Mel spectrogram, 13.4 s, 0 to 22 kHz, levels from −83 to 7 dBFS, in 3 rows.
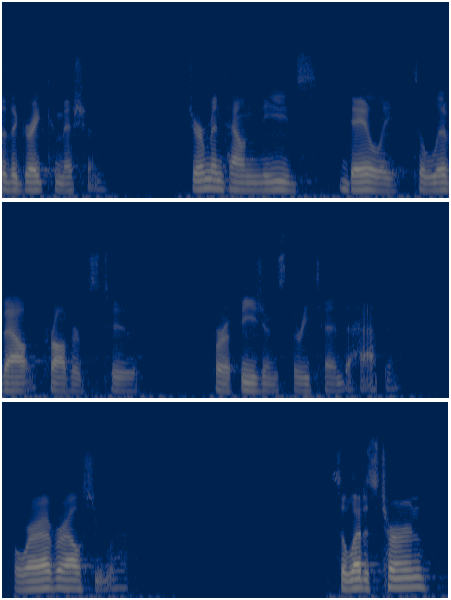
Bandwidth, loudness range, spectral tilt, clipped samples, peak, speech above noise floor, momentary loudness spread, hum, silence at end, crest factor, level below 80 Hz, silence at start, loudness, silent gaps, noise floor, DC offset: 16 kHz; 8 LU; -6 dB/octave; under 0.1%; -24 dBFS; 30 dB; 19 LU; none; 0.2 s; 24 dB; -82 dBFS; 0 s; -45 LUFS; 1.52-1.71 s, 8.83-9.03 s, 10.73-12.16 s; -76 dBFS; under 0.1%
